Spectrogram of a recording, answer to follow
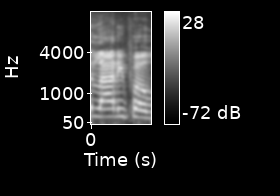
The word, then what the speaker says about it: Ladipoe: Ladipoe.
